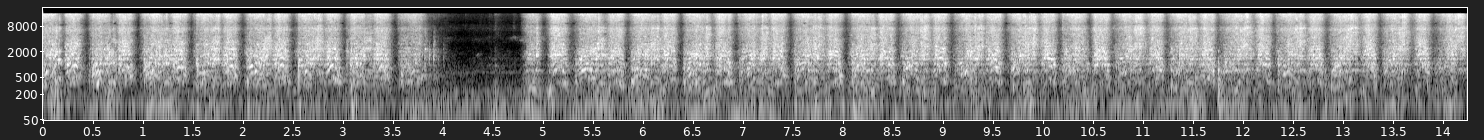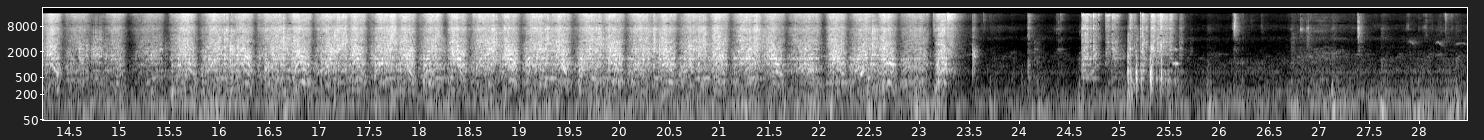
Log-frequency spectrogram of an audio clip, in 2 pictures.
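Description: Handsaw cutting a rough tree-branch table leg to length in quick, steady back-and-forth strokes. The sawing pauses briefly about four seconds in and stops a few seconds before the end, with one short burst of strokes after.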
